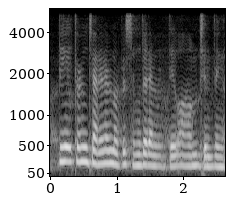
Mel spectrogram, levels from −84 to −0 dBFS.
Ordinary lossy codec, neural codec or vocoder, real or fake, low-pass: none; codec, 16 kHz, 0.5 kbps, FreqCodec, larger model; fake; 5.4 kHz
